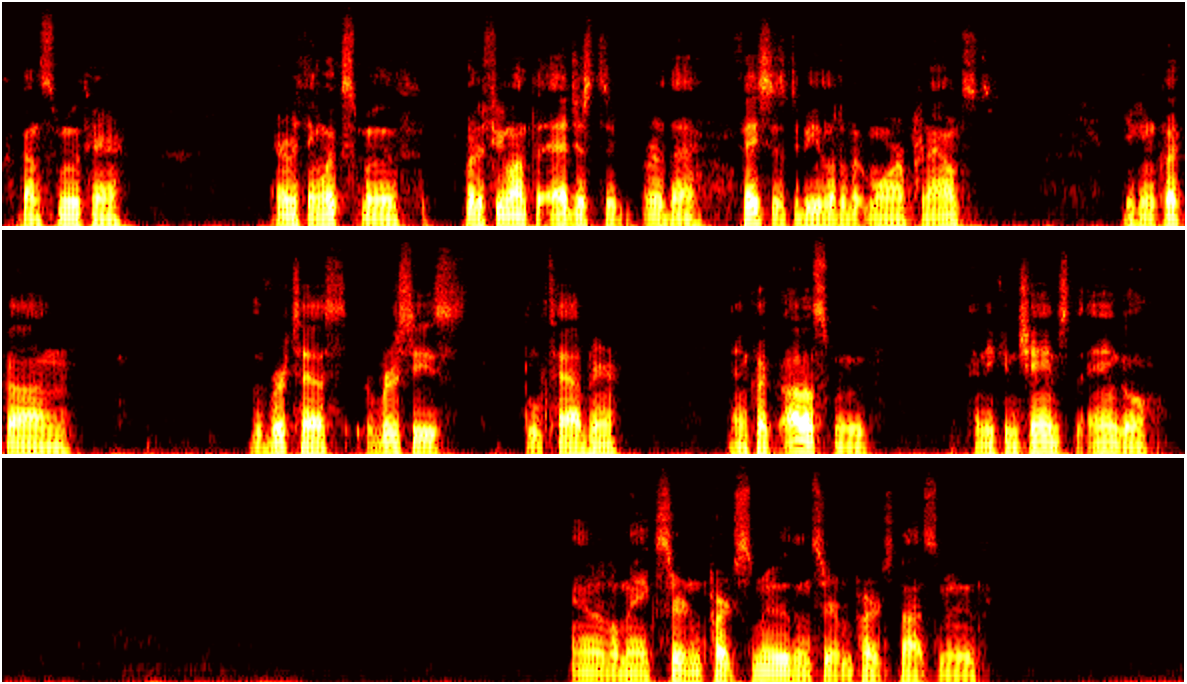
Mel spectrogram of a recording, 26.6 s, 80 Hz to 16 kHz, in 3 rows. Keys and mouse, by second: 0.2 middle click, 0.4 middle click, 0.9 click, 1.3-6.1 middle drag, 6.4 middle click, 7.1-18.3 drag, 18.3-26.6 middle drag.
